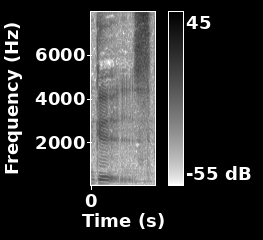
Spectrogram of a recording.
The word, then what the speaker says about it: Gueuze: beer we're gonna try is the goose that's french and i am pronouncing it correctly because je professor um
